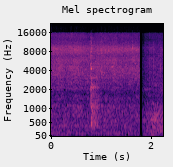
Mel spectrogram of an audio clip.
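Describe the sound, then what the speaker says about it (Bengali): Raw onions frying in oil, a bright continuous sizzle close by with one sharp stir clatter partway through, the hiss cutting off abruptly near the end, no voices. "ওই তেলেই কাঁচা পেঁয়াজগুলো ভালো করে ভেজে নেব।"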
